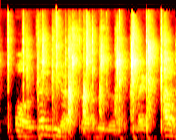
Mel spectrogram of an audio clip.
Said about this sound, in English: Clap your hands if you agree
